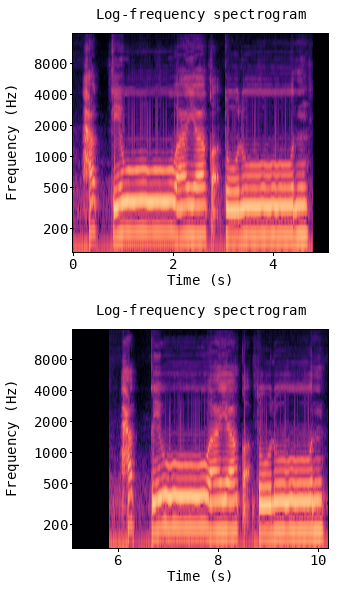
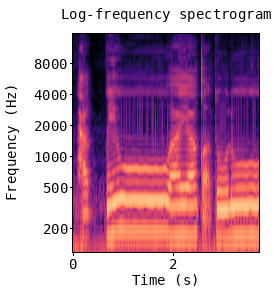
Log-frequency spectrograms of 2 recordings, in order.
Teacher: Tanwin kita masukkan ke waw dan diiringi dengan dengung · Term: idgham bi gunnah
